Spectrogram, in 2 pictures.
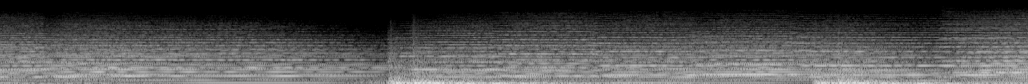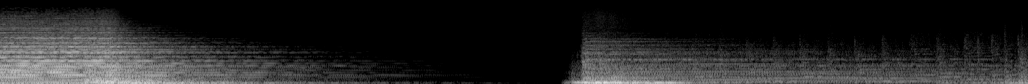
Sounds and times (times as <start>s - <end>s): Theme music: 0.0s - 14.2s, 15.9s - 20.5s.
